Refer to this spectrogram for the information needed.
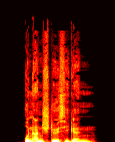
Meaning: inflection of unanstößig: 1. strong genitive masculine/neuter singular 2. weak/mixed genitive/dative all-gender singular 3. strong/weak/mixed accusative masculine singular 4. strong dative plural
- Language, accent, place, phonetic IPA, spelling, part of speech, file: German, Germany, Berlin, [ˈʊnʔanˌʃtøːsɪɡn̩], unanstößigen, adjective, De-unanstößigen.ogg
